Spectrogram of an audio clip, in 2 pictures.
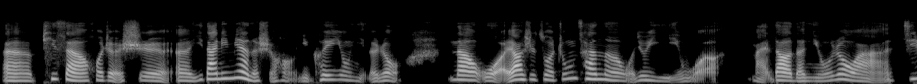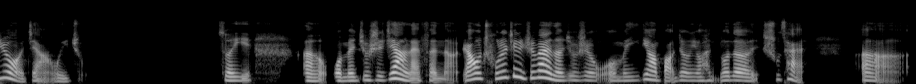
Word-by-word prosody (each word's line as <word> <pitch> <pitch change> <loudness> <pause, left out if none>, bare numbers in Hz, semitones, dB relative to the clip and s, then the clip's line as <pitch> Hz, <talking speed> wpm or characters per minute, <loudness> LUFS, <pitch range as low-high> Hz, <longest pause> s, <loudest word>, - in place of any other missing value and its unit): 呃， 170 -1 +1
披 255 - -4
萨 185 -8 +4
或 195 +2 -5
者 180 -2 -2
是， 170 -4 -1
呃， 175 -1 -1
意 185 - -9
大 250 +1 +6
利 270 +1 -1
面 285 -2 +3
的 165 - -3
时 165 - -4
候， 180 +3 -10
你 150 - -9
可 220 +9 -4
以 215 - -4
用 200 -4 -8
你 145 - -14
的 140 - -5
肉。 180 +3 -4 0.4
那 215 -2 +4
我 170 -3 0
要 220 +3 +7
是 225 0 -6
做 210 0 -4
中 255 +8 -8
餐 245 -3 +1
呢， 190 -5 -1
我 - - -8
就 200 +1 -5
以 155 - -9
我 150 - -5 0.4
买 - - -6
到 190 -2 +5
的 155 -2 -2
牛 160 +4 -8
肉 230 -3 +1
啊、 160 -4 -1
鸡 255 - -7
肉 275 -6 +2
这 - - -6
样 - - -5
为 140 -1 -7
主。 - - -11 1.4
所 - - +1
以， 90 - -2 0.6
呃， 175 -2 +1
我 180 - +2
们 175 +1 0
就 200 - -5
是 200 -1 -2
这 260 - -3
样 270 - +10
来 - - +2
分 - - -4
的， - - -5
然 - - +8
后 270 - +6
除 270 +1 -4
了 310 - +2
这 345 -1 +1
之 290 +1 -2
外 310 -2 +9
呢， 190 -5 +3
就 195 +1 -8
是 185 -1 -4
我 - - -5
们 175 +1 -7
一 190 - -15
定 230 - -2
要 210 - +6
保 175 -3 0
证 185 -1 -4
有 175 - -4
很 185 0 -7
多 190 +2 -2
的 185 -3 +2
蔬 225 - -9
菜， - - -2 0.5
呃， - - -1
190 Hz, 265 characters per minute, -23 LUFS, 175-230 Hz, 1.4 s, 样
